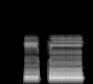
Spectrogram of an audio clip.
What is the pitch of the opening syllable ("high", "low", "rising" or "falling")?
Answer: low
